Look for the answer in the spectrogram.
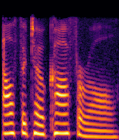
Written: alpha-tocopherol

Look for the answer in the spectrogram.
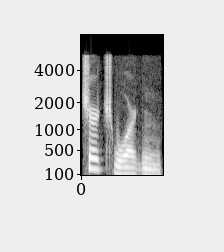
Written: churchwarden

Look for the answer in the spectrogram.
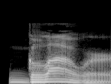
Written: gloweringly

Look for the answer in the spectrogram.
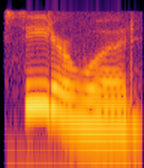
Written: cedarwood

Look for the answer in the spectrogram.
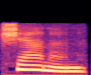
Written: Shannon

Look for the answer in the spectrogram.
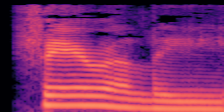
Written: fairily

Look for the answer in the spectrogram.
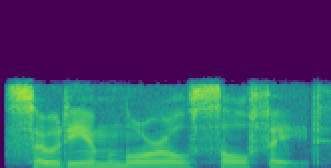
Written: sodium lauryl sulfate

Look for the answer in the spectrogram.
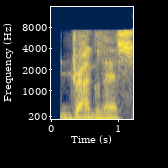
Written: drugless

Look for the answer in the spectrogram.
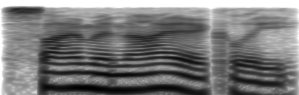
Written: simoniacally

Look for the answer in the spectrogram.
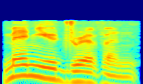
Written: menu-driven

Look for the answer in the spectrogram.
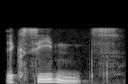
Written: exceedance

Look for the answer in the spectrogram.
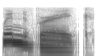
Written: windbreak

